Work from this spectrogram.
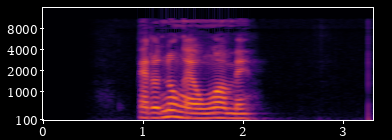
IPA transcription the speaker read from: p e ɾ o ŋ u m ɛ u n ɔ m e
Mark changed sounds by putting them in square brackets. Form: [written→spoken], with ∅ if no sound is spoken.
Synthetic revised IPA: p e ɾ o [ŋ→n] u [m→ŋ] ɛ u [n→ŋ] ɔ m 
